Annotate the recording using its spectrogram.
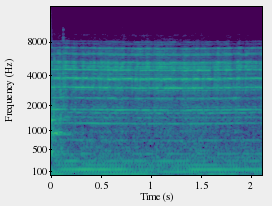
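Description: Background film music holding a soft, steady chord of several sustained tones.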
